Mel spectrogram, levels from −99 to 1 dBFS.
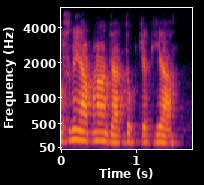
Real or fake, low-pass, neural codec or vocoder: fake; 5.4 kHz; codec, 16 kHz, 8 kbps, FunCodec, trained on LibriTTS, 25 frames a second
